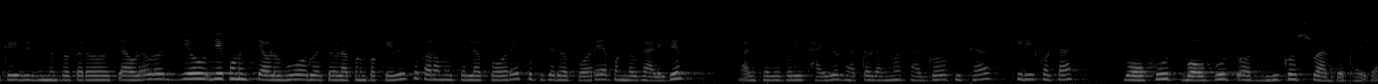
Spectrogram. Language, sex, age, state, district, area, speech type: Odia, female, 18-30, Odisha, Puri, urban, spontaneous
